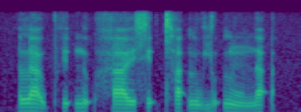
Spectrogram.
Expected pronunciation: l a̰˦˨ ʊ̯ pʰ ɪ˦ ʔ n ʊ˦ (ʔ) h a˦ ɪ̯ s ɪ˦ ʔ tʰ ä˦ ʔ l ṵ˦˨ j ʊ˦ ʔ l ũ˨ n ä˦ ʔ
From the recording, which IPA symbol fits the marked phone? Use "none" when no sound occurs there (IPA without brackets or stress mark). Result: ʔ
